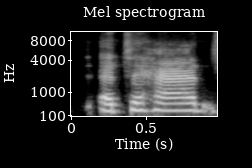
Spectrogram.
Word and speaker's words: Etihad: already visited the, I don't know how to pronounce that, Etihad Stadium. Sorry, Etihad, Manchester.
